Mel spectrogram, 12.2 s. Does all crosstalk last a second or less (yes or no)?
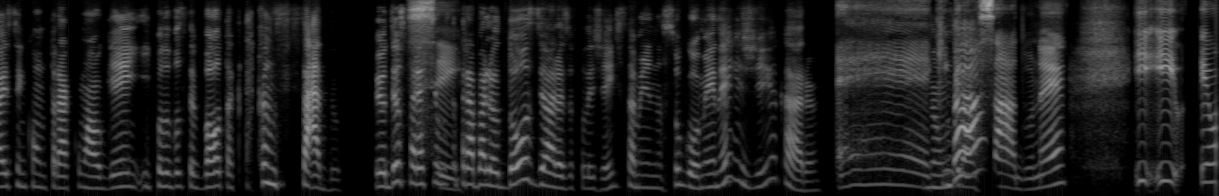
yes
